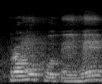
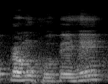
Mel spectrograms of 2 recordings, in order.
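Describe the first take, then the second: No difference in how they are said.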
